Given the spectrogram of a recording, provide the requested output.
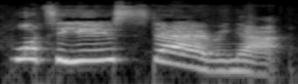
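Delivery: high, loud squeaky little bug voice; squeaky ladybird. Acted. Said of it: "squeaked the daddy ladybird".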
